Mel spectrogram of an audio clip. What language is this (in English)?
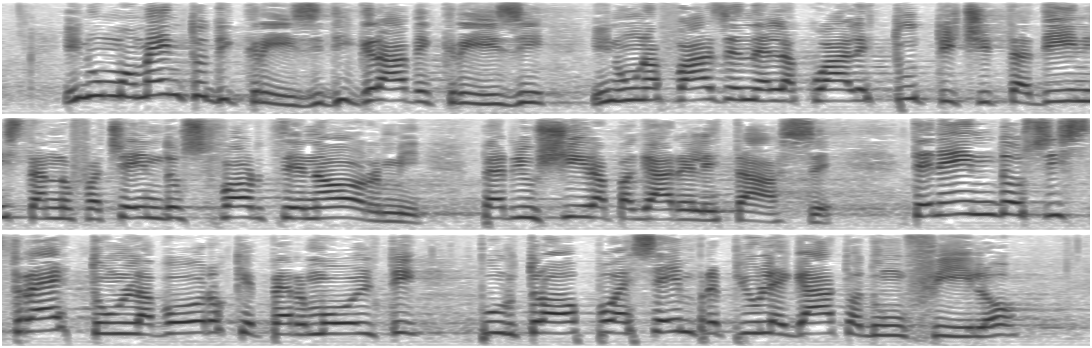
Italian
